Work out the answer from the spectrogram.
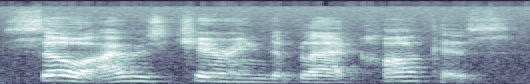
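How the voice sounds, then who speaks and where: An older woman speaking as an interview guest, measured and emphatic, often asking rhetorical questions. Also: mid-range voice. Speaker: guest, former legislator. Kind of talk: earnest interview talk. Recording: distant mic with faint background hum.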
